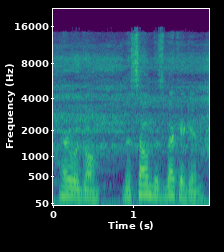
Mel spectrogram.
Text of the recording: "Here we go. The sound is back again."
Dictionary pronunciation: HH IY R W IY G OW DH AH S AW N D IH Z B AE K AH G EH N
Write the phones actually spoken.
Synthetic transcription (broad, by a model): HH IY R W IY G OW DH AH S AW N D IH Z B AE K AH G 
